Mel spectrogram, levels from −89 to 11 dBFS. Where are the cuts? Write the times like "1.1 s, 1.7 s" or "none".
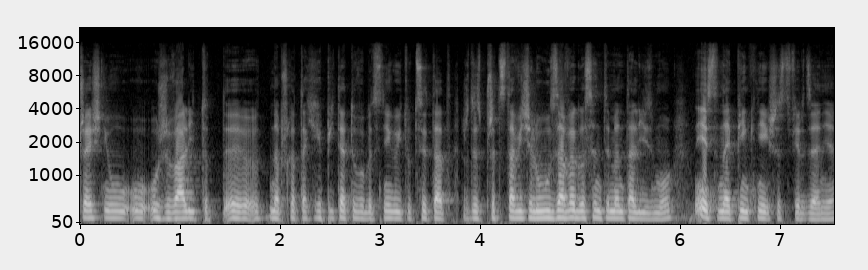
3.8 s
